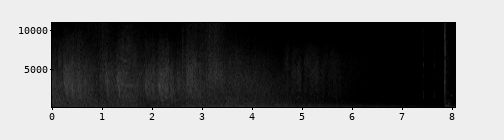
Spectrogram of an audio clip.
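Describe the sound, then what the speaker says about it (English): Continuous rumbling barrage of explosions as capital ships, an Executor and a Praetor, bomb a planet from orbit in a Star Wars space strategy game, loud and dense for six seconds before cutting out, followed by a few faint clicks. "We'll start actually bombing the planet now."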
